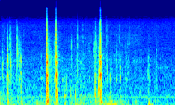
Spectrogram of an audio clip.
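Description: Computer mouse clicking: a few sharp clicks, two close together about halfway in and another a little over half a second later.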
